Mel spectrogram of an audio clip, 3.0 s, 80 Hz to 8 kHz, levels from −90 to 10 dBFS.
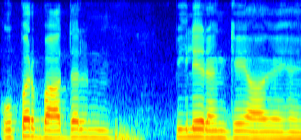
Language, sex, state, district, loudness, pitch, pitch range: Hindi, male, Arunachal Pradesh, Lower Dibang Valley, -17 LUFS, 150 Hz, 145-160 Hz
